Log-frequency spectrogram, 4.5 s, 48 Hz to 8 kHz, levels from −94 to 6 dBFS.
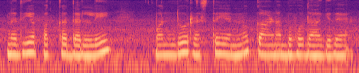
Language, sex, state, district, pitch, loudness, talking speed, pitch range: Kannada, female, Karnataka, Bellary, 180 Hz, -13 LUFS, 65 wpm, 175-190 Hz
